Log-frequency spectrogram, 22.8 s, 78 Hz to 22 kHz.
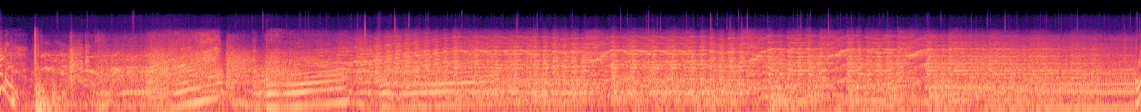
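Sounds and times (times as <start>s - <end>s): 
car driving away fast with engine revving through gear shifts: 1.2s - 22.8s.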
